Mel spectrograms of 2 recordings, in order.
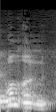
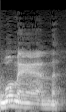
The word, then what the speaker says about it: woman: If you want to perfect your American English accent, you must learn to say wo-mun instead of wo-man.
